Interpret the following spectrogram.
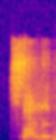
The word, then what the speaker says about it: Salem: सालेम पता है क्या? सेलम सेलम बोलते हैं, सालेम में एक्चुअली स्पेलिंग गलत होता था, ठीक है।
